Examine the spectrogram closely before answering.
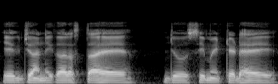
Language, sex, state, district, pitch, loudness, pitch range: Hindi, male, Chandigarh, Chandigarh, 95 Hz, -17 LUFS, 90-95 Hz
